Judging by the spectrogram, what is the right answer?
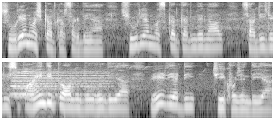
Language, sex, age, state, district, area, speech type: Punjabi, male, 60+, Punjab, Hoshiarpur, rural, spontaneous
